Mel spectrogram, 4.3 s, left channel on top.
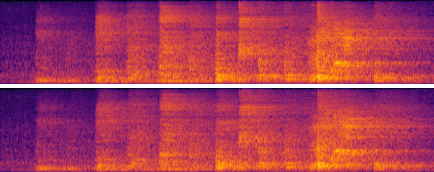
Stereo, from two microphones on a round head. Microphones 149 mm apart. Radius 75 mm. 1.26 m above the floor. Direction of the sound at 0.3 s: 65° left (ahead or behind).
